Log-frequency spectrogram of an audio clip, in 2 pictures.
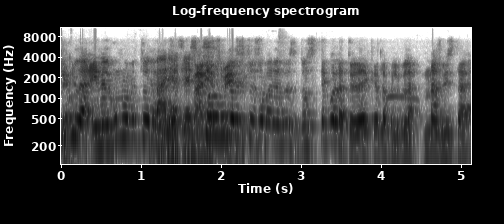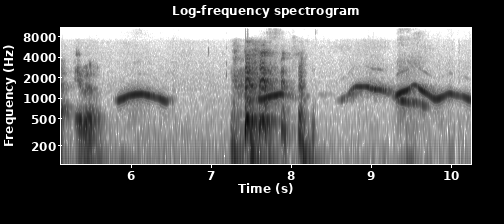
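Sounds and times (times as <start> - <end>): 
speech: 0.0 - 5.8, 7.2 - 8.4
person whistling: 5.8 - 6.5, 7.7 - 10.2
laughter or chatter: 7.2 - 8.4.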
